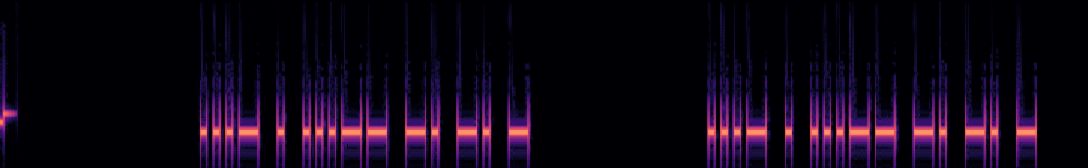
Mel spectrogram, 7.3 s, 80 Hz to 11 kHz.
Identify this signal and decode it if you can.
Morse code, heard as a keyed tone, about 28 wpm, 700 Hz. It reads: VE3NNT VE3NNT
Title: Call Signs Repeated 3x - 28wpm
